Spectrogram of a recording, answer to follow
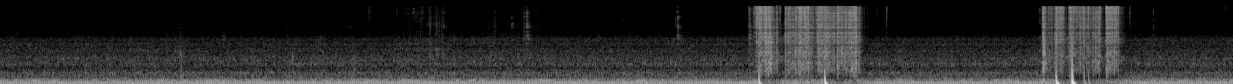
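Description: Gasless flux-core wire welder (Sealey MightyMig 100) at its minimum power and wire-speed settings, striking two short spot welds on thin sheet steel. The arc crackles for about a second a little past halfway, then again for about half a second roughly two seconds later, over a steady low hum.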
